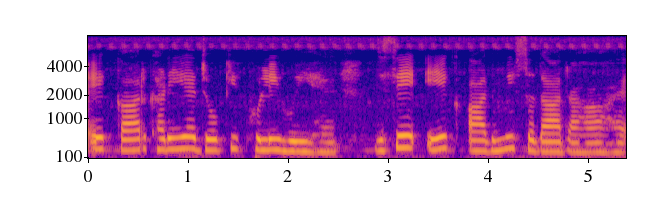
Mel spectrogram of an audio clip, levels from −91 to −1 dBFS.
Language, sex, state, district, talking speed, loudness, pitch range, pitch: Hindi, female, Uttar Pradesh, Hamirpur, 155 wpm, -25 LUFS, 195-235 Hz, 215 Hz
